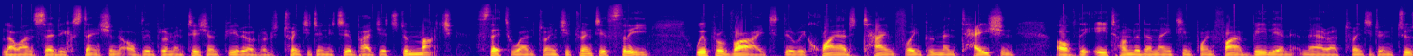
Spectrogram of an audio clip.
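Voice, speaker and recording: A middle-aged man with a Nigerian accent reads scripted news as an anchor in a formal, measured way. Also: deep voice, steady tone, a little mellow. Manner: formal, measured announcer delivery. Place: TV news studio.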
